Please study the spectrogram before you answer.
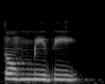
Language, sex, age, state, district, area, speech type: Telugu, female, 30-45, Andhra Pradesh, Guntur, urban, read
